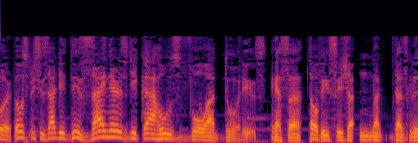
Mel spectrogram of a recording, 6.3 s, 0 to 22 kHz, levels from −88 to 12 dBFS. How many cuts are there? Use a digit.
0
